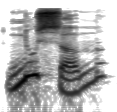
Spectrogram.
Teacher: final S not pronounced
